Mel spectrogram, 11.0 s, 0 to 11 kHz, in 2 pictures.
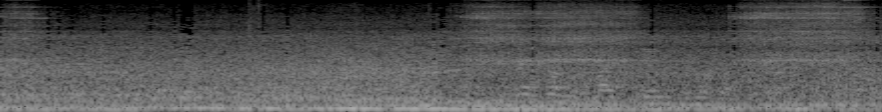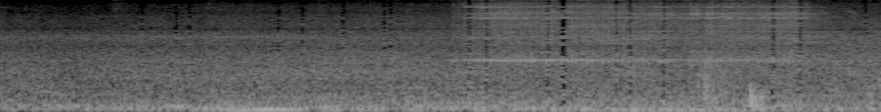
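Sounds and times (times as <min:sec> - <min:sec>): passing street traffic rumble: 0:00.0 - 0:11.0.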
